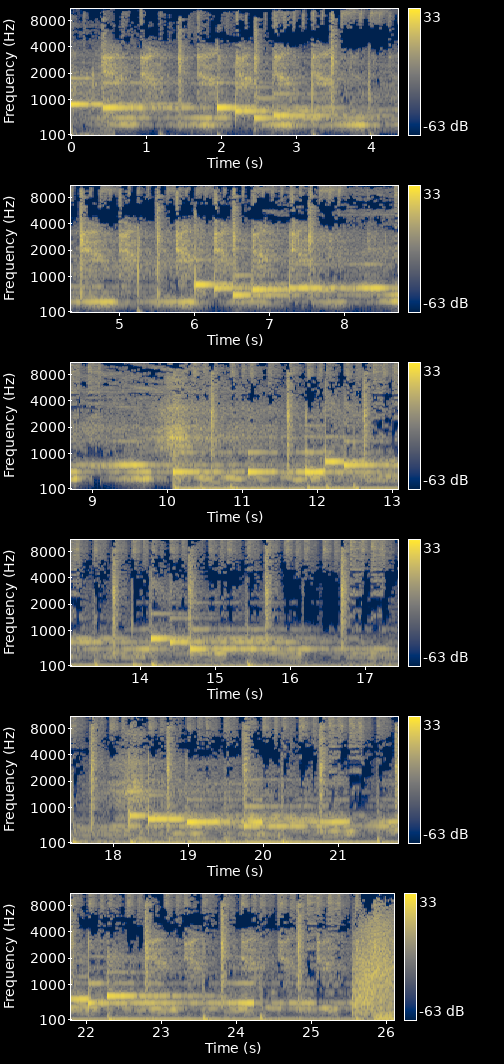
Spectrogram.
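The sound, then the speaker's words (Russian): A synthesized Samsung mobile phone ringtone plays a bright, bell-like melody of repeating chimes, joined midway by a deeper bass line and percussive beat, loud and continuous with no talking. “Строчкой выше рингтон, который для меня, как для человека, никогда с Samsung не пользовавшимся, штука совершенно диковинная.”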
